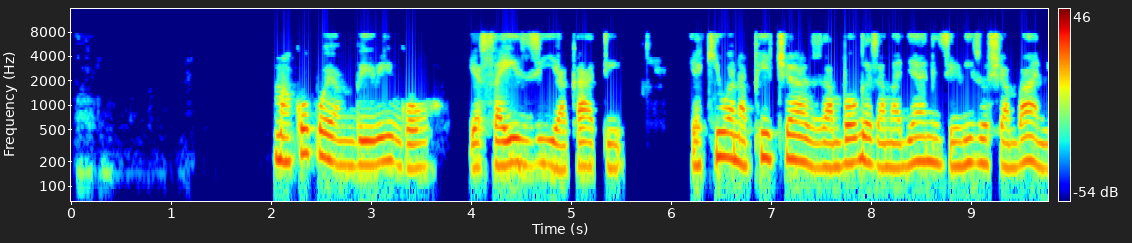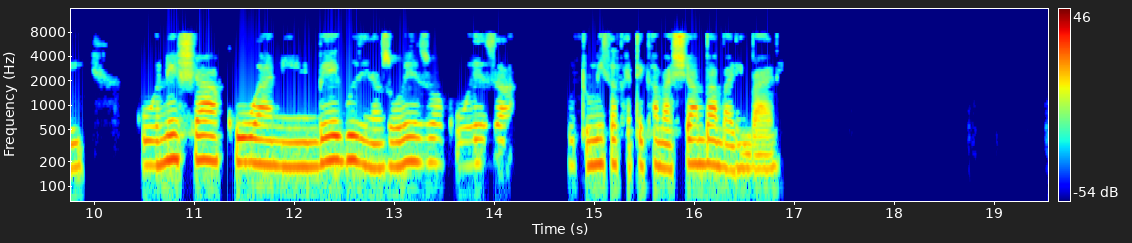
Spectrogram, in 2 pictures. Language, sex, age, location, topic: Swahili, female, 25-35, Dar es Salaam, agriculture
